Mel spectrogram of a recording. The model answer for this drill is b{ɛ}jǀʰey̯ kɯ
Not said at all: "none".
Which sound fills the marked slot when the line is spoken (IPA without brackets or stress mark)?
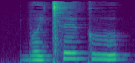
ə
